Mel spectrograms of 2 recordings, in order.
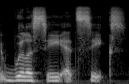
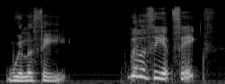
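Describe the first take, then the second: First: The s sound is crisp and clear. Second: The s sound is lisped, like th. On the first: "I had to say Willacy at 6" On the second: "but I had a lisp. So I said Willacy at 6"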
